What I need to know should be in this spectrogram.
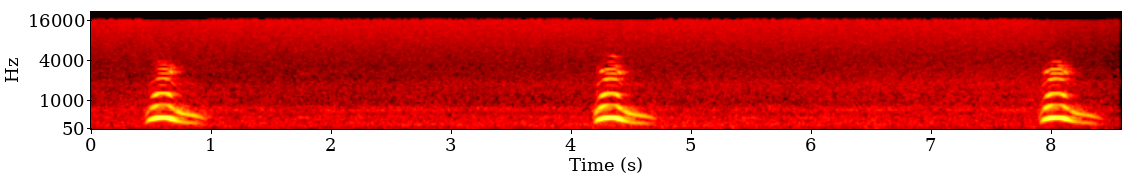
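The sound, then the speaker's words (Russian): An eagle owl gives three deep, resonant hoots, each a short two-part call, spaced evenly by a few seconds of near silence. “Крик филина — это такой классический крик совы, который у большинства людей возникает в голове, когда они думают про крик совы. Это такое уху, уху. Можно послушать сейчас, как это звучит.”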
